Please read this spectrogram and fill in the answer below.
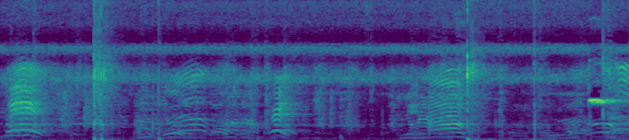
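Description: Volleyball rally: young players shouting calls, with sharp hits of the ball about a second in and again just before five seconds.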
